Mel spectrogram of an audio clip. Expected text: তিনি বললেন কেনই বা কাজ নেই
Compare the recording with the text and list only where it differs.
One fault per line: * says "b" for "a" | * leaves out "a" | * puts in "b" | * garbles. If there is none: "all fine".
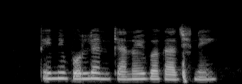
all fine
